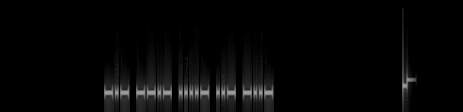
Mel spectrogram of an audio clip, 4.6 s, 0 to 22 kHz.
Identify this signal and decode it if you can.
Morse code, heard as a keyed tone, about 40 wpm, 700 Hz. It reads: KQ4UX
